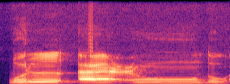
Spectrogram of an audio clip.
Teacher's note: ada wawu sukun, maka ainnya dibaca panjang.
